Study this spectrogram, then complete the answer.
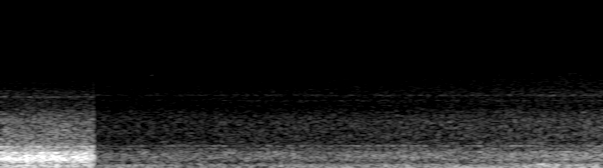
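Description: A distant train approaches, growing slowly louder.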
